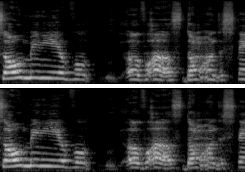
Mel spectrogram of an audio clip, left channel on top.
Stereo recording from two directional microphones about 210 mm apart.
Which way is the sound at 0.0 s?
40° left (ahead or behind).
